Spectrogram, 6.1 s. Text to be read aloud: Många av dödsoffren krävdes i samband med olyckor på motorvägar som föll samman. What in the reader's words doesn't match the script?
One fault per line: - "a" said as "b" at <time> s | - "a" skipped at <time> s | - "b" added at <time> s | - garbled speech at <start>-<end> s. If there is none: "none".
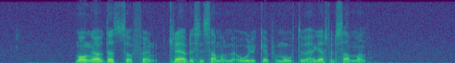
- "som" skipped at 4.3 s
